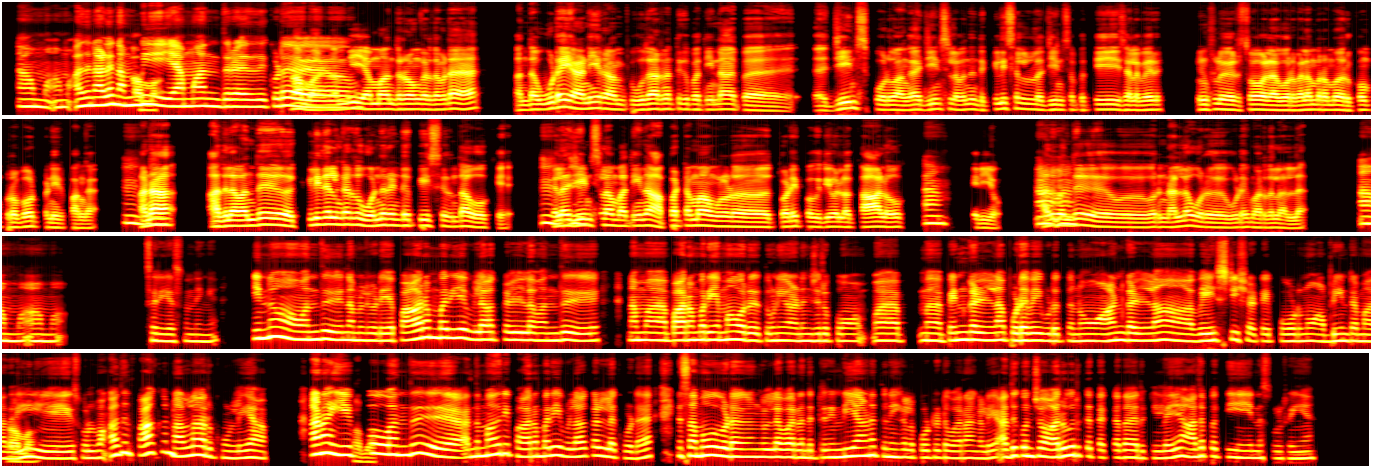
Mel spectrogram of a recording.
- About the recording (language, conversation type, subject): Tamil, podcast, சமூக ஊடகம் உங்கள் உடைத் தேர்வையும் உடை அணியும் முறையையும் மாற்ற வேண்டிய அவசியத்தை எப்படி உருவாக்குகிறது?
- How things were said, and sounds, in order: tapping; in English: "இன்ஃப்ளூயர்ஸோ"; in English: "ப்ரமோட்"; in English: "ட்ரெண்டியான"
